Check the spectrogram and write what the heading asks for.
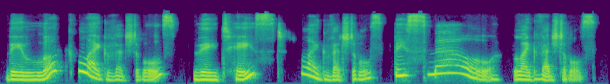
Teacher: we've got a combination of contrast and de-accenting this happens a lot because we already mentioned vegetables so it's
